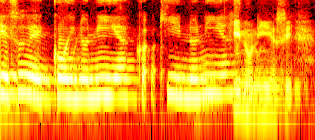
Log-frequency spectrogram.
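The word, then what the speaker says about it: κοινωνία: Y eso de koinonía, quinonía. Quinonía, sí. Los diptongos EI o I en griego moderno se pronuncian I. Quinonía.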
